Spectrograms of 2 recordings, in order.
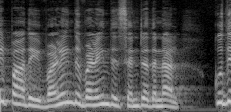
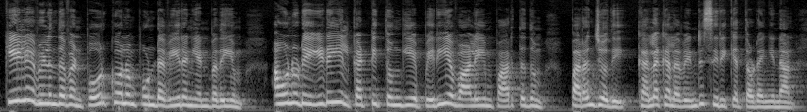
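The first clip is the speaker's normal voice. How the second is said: plain reading voice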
